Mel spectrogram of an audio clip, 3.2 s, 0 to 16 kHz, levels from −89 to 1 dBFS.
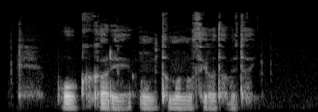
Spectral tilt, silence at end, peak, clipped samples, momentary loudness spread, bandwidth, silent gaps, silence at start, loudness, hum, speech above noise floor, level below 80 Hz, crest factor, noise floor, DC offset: -6 dB/octave; 0.65 s; -8 dBFS; under 0.1%; 18 LU; 11.5 kHz; none; 0.2 s; -30 LUFS; none; 42 dB; -58 dBFS; 22 dB; -71 dBFS; under 0.1%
